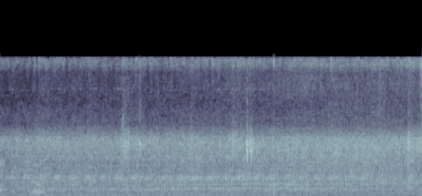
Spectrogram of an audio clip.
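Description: Large intercity bus's diesel engine idling, a steady low hum.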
